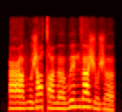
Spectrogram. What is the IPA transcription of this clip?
ʕa˨ vɵ˨ʒa˦tˤɜ˨ðɜ˨ βe˦nza˦ ʒɵ˨ʒɜ˨

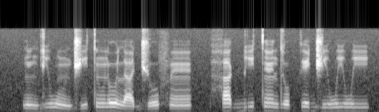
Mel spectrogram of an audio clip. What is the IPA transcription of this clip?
ɾĩ˨ɡi˧ wũ˨d͡ʒi˨˦tũ˦ ɾo˦˨la˨ d͡ʒo˨˦fɛ̃˧ | ha˦ɡ͡bi˦tɛ̃˦ do˧ ke˦d͡ʒi˧ wi˦wi˦

